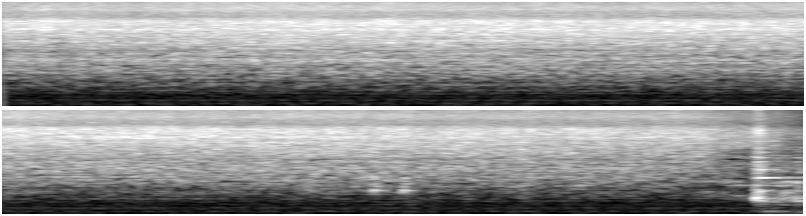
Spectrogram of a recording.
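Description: Whole chicken legs sizzling hard in a hot stainless skillet of oil and soy sauce, a loud steady hiss with the pan flaring up. Near the end a metal lid clanks onto the skillet and the sizzle drops to a muffled hiss.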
